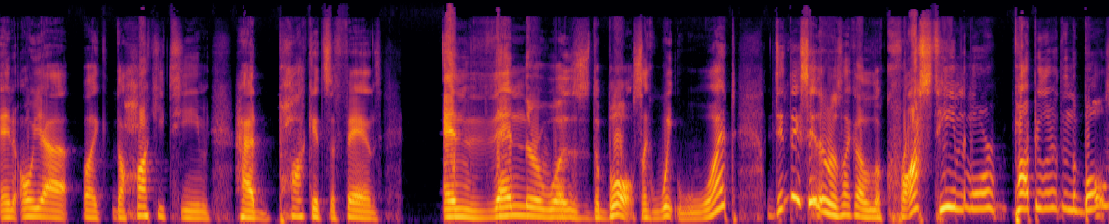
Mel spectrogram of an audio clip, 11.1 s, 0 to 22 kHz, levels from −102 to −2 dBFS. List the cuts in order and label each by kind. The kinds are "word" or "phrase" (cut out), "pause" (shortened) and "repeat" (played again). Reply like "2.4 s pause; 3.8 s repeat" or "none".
9.6 s phrase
